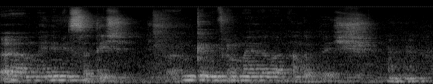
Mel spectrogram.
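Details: Puberphonia (mutational falsetto) in a 34-year-old man with a high-pitched voice for 20 years, recorded before therapy; the clinician notes the voice sometimes goes low and sometimes high.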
